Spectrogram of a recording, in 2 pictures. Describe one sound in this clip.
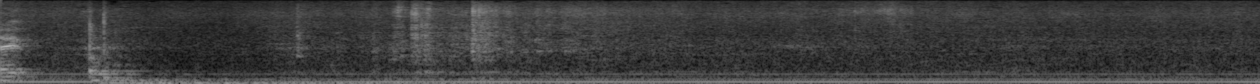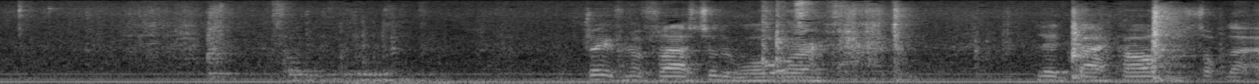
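A metal lever clanks and clicks as a hand press is worked.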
